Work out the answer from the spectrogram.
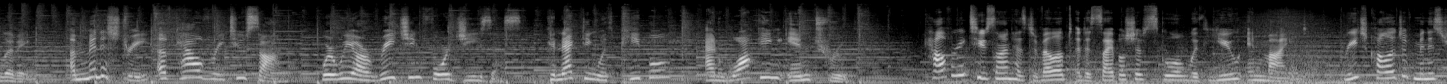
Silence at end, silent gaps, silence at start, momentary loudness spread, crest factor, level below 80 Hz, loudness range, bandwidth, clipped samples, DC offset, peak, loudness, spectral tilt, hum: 0 s; none; 0 s; 11 LU; 18 dB; -36 dBFS; 2 LU; 18 kHz; under 0.1%; under 0.1%; 0 dBFS; -18 LUFS; -4.5 dB/octave; none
